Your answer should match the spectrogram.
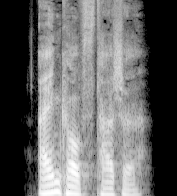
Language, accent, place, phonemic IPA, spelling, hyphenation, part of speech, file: German, Germany, Berlin, /ˈaɪ̯nkaʊ̯fsˌtaʃə/, Einkaufstasche, Ein‧kaufs‧ta‧sche, noun, De-Einkaufstasche.ogg
- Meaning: shopping bag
